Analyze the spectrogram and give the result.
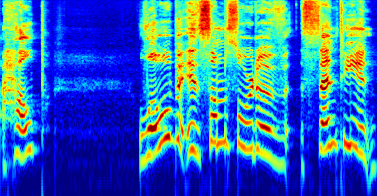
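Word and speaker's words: Loab: probably break lobe whisper it's spelled l-o-a-b Loeb Loeb is a horrific Eldritch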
